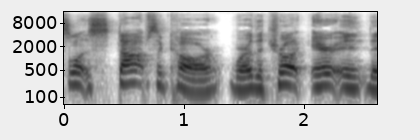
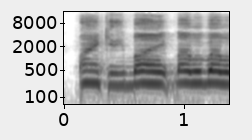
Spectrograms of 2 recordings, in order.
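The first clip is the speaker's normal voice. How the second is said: put-on yell, pitched high, not at full force; 6 semitones higher than usual. Retelling a confrontation in a field: imitating someone yelling. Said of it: "yelling and screaming".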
